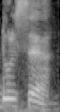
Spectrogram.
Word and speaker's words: Dulce: Panggil Dulce atau? Panggilnya Dulce. Tulisannya pakai C, bacanya pakai S, Ci.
